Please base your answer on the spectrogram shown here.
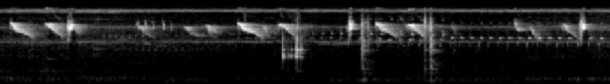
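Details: Crested jay chicks being fed: short, high, downslurred chirps given singly and in small bursts, with a few sharp clicks and knocks between them.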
